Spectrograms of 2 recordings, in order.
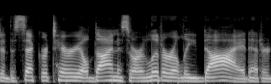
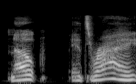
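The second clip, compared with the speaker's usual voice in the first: put-on drunken, slurred muttering, higher pitch; 3 semitones higher than usual. Narrator reads a drunk delivery driver muttering to herself over her list, slurred. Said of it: "she slurred".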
